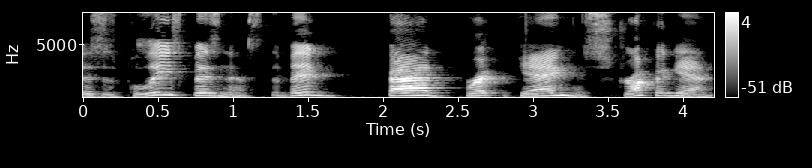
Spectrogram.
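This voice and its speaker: Someone uses a put-on character voice with big swings in loudness. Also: woman, fairly high pitch for a woman, moderate pace. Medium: read story. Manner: stern, quarrelsome.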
